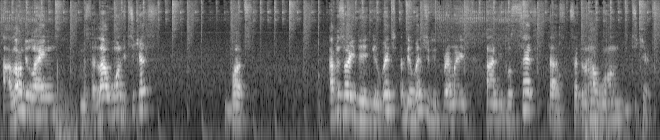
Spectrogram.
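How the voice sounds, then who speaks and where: Man, Nigerian accent, animated radio panel talk, a bit distant from the mic, faint music behind. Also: fairly high pitch, normal speed. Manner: animated, emphatic, restarts words. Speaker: political commentator guest. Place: radio studio.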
